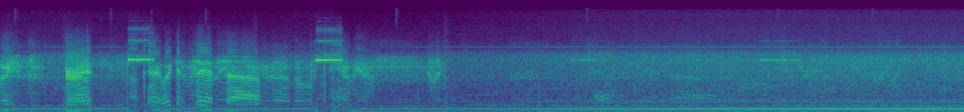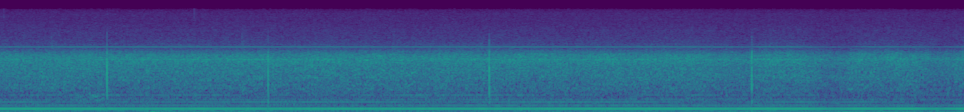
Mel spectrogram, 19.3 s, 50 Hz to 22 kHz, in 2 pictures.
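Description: Apollo 14 air-to-ground radio loop: a brief garbled voice transmission in the first few seconds, bracketed by two short high beeps, the Quindar tones that mark a Mission Control transmission. Then a steady radio channel hiss with a low hum.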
